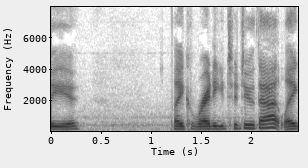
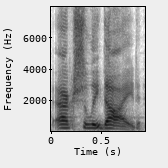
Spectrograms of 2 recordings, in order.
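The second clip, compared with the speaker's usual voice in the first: exasperated; 5 semitones higher, 9 dB louder than usual. Real, not acted. Exasperated rant about Circe.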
